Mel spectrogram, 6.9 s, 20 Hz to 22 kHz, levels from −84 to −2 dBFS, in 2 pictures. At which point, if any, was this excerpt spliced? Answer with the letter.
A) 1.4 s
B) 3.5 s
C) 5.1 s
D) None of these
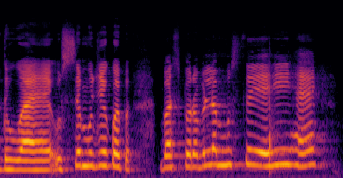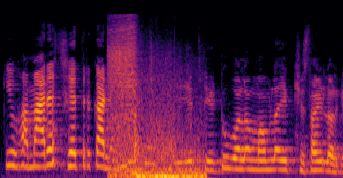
C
